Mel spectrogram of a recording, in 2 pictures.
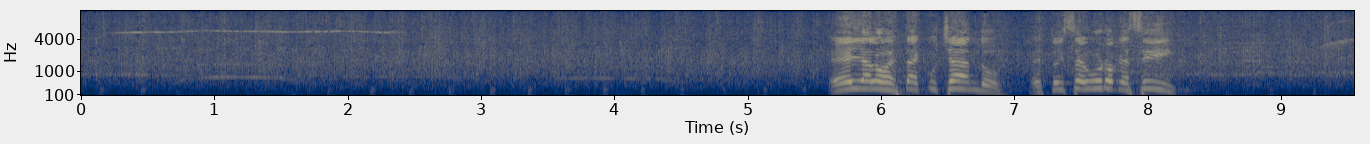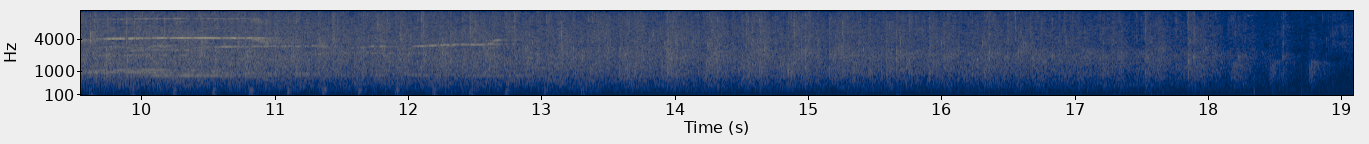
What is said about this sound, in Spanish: Fuerte aplauso para Carmen, bien merecido, bien merecido.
